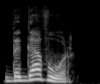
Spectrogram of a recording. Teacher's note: Литературная норма одна. С ударением на третий слог.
